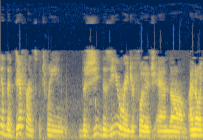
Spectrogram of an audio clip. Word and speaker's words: Zyuranger: It's not pronounced Zyuranger. It's pronounced Zyuranger. It's not so much Jew, like you dirty Jew. It's more like you.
